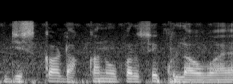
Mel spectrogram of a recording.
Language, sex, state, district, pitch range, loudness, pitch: Hindi, male, Uttar Pradesh, Shamli, 110-135 Hz, -15 LUFS, 125 Hz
